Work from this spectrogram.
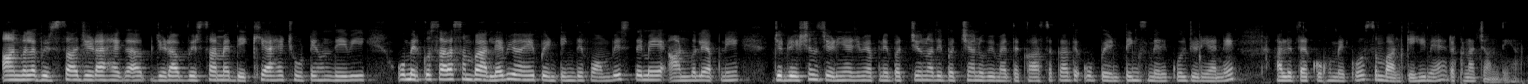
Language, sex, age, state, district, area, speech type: Punjabi, female, 45-60, Punjab, Ludhiana, urban, spontaneous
